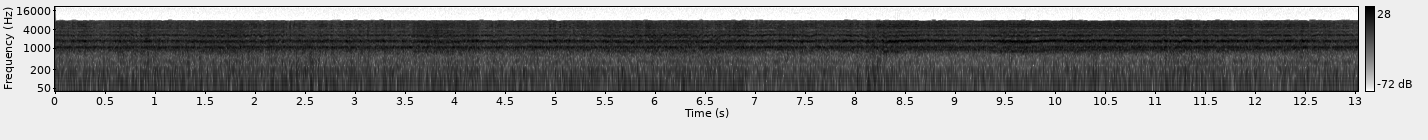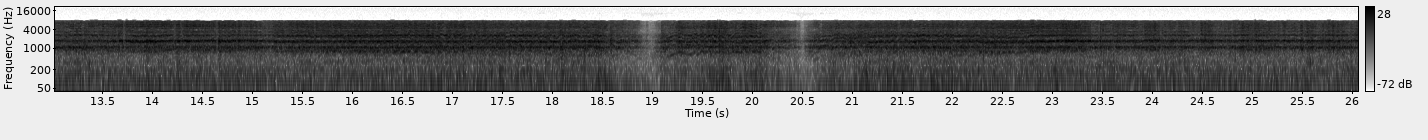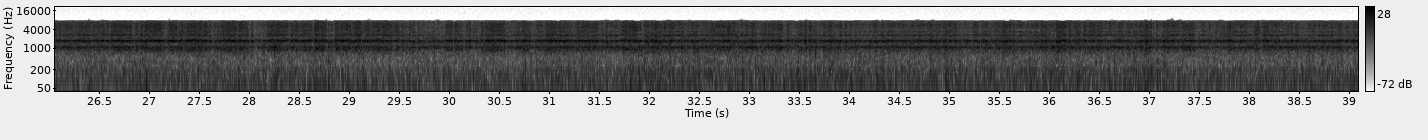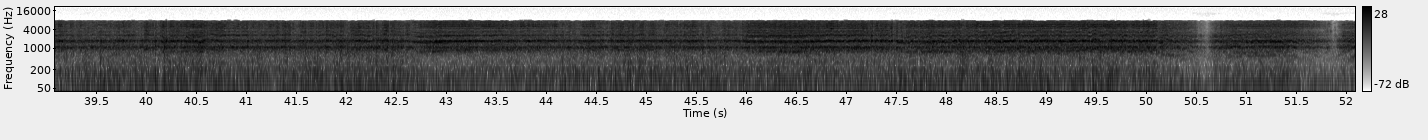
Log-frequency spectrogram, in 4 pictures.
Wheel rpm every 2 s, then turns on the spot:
230, 230, 230, 220, 230, 230, 230, 220, 200, 120, 130, 210, 230, 240, 240, 230, 230, 230, 230, 230, 230, 230, 230, 220, 190, 110.
none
